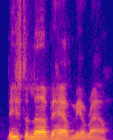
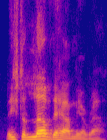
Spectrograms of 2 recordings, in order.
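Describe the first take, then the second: No difference in how they are said.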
